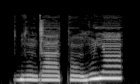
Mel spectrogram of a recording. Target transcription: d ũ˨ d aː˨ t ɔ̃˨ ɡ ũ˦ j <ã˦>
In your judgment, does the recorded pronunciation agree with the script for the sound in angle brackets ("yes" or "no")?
yes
